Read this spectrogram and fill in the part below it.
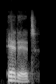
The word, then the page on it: edit: Indian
